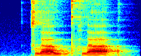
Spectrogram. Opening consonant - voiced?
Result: no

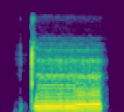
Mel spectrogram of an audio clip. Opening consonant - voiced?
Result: no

